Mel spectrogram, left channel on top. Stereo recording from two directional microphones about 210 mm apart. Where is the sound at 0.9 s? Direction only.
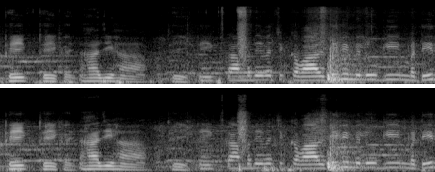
30° right (ahead or behind).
